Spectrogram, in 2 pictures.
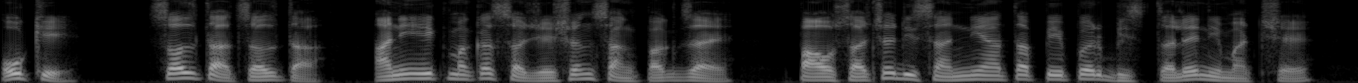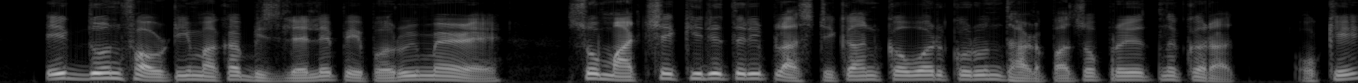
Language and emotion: Goan Konkani, neutral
